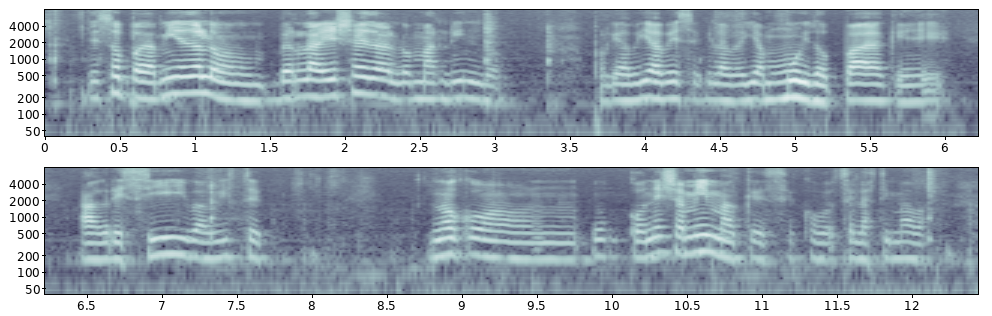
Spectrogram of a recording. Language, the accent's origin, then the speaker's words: Spanish; Buenos Aires, Argentina; Yo soy de La Boca con mi compañero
